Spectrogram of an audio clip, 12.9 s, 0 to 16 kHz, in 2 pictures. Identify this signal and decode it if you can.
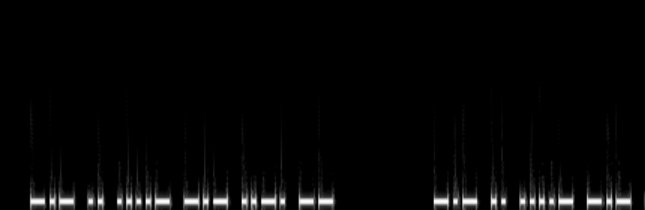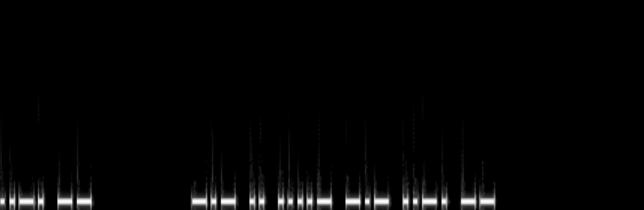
Morse code, heard as a keyed tone, about 25 wpm, 700 Hz. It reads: KI4KFM KI4KFM KI4KFM
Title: USA Call Signs - 6 Characters - Repeated 3x - 25wpm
